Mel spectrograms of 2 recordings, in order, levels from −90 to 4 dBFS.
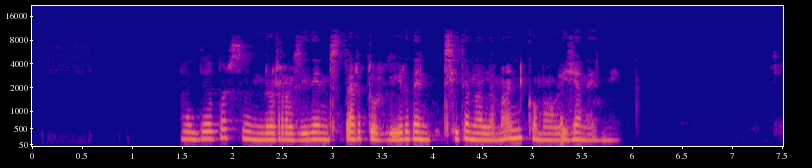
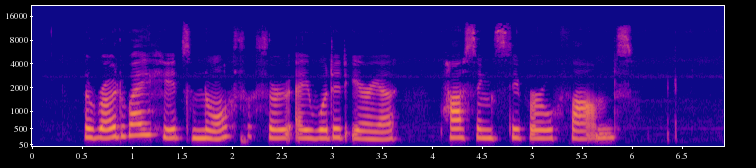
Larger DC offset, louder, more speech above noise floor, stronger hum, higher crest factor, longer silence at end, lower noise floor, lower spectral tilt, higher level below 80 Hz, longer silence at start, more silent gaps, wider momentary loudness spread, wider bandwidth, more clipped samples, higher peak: neither; about the same, -28 LUFS vs -28 LUFS; first, 59 dB vs 34 dB; neither; about the same, 20 dB vs 18 dB; first, 1.65 s vs 0.95 s; first, -86 dBFS vs -61 dBFS; first, -7 dB/octave vs -5 dB/octave; first, -58 dBFS vs under -90 dBFS; first, 1.5 s vs 0.55 s; neither; second, 7 LU vs 12 LU; second, 10 kHz vs 13 kHz; neither; about the same, -10 dBFS vs -10 dBFS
